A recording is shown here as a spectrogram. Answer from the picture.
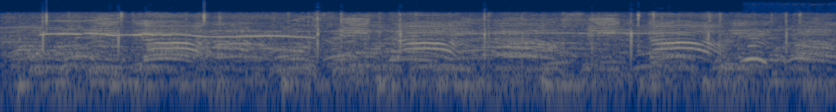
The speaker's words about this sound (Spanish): Lo acaban de escuchar. Aquí en Ávila Capital, el alcalde y la corporación municipal han recibido abucheos y silbidos a la salida de la procesión de San Segundo este mediodía, día del patrón de la ciudad.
